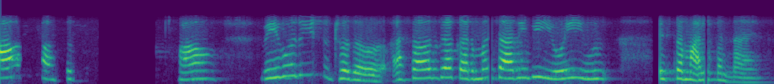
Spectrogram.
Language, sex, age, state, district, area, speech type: Sindhi, female, 30-45, Maharashtra, Thane, urban, conversation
